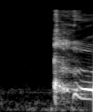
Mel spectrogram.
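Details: After silence, one abrupt cough breaks into a short voiced sound from a young child.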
